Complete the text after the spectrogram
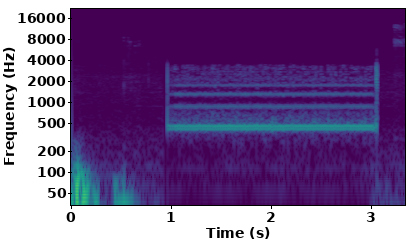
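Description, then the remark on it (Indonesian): A telephone line tone as a call is placed plays as one steady, clear electronic buzz for about two seconds, then cuts off abruptly, with only faint background noise before and after. “Oke, kita telepon ya coba ya.”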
